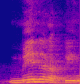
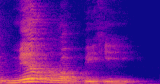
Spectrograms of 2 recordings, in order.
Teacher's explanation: After rule we merge noon into the ra. Now is mir rabbihi. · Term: idgham without gunna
